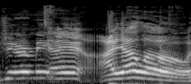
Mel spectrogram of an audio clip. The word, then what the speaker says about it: Jaremy Aiello: Mr. Jeremy Aiello.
